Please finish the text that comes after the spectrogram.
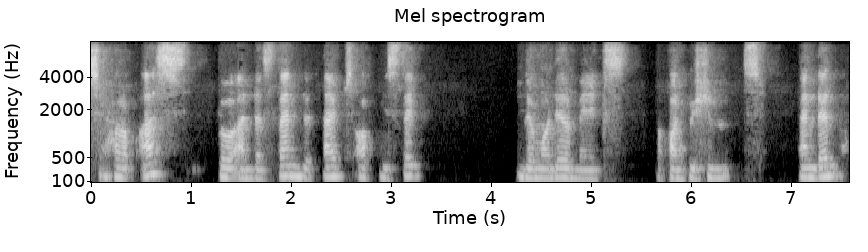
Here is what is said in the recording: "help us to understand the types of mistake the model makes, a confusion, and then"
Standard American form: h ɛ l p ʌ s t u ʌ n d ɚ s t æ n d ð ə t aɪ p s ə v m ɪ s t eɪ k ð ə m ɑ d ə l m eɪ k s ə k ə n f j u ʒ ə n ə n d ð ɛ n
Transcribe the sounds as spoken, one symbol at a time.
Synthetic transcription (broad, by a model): h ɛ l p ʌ s t u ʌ n d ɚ s t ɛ n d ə t aɪ p s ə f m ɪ s t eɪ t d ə m ɑ d ə l m eɪ k s ə k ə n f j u ʃ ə n ə n d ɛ n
